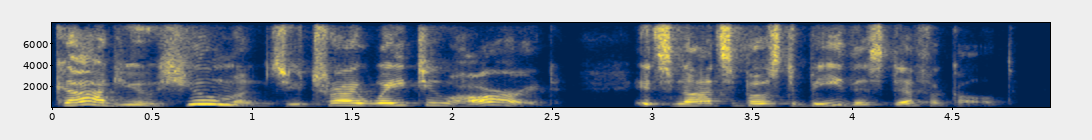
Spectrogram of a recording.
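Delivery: mock exasperated, high, fed-up voice. Retelling a voice heard inside one night, imitating an exasperated voice. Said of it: "this exasperated voice in me saying".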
